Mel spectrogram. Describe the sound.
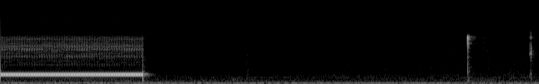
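A telephone dial tone while dialing out: a loud, steady tone holds for over a second and then cuts off abruptly, leaving a quiet line broken by a single sharp click.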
